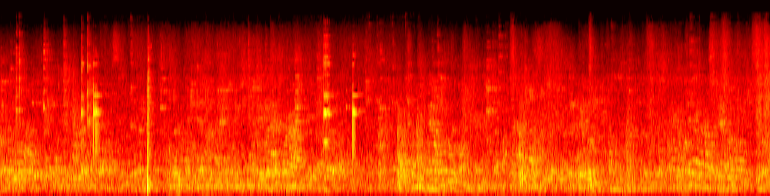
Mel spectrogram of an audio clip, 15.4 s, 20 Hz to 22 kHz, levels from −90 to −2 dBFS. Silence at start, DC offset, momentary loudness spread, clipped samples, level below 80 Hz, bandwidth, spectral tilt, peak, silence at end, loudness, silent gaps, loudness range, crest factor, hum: 0 s; under 0.1%; 9 LU; under 0.1%; -76 dBFS; 16 kHz; -3.5 dB/octave; -6 dBFS; 0 s; -31 LUFS; none; 4 LU; 26 dB; none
